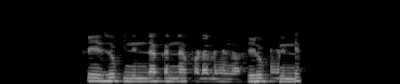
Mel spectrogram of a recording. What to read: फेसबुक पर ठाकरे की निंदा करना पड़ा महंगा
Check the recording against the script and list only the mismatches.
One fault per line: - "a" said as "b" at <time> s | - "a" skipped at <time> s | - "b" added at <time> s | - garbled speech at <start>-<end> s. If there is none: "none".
- "पर ठाकरे की" skipped at 1.2 s
- garbled speech at 2.5-3.0 s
